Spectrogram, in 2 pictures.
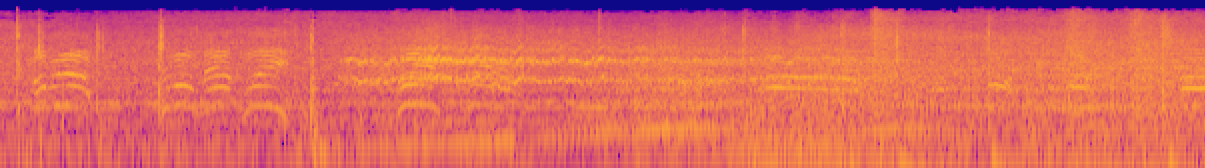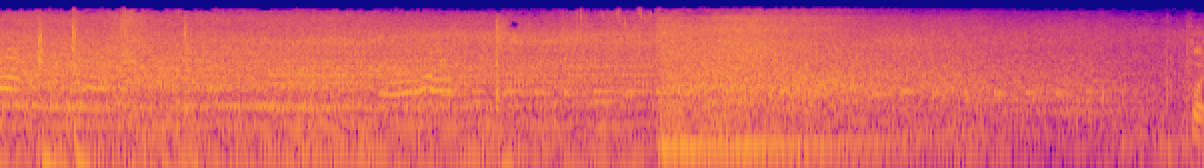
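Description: Film soundtrack: a man shouting to be let in over a car's engine and squealing tires as the car pulls away, with dramatic music underneath. A sudden loud low swell comes about fourteen seconds in and then fades.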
